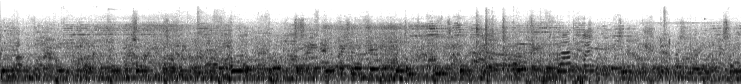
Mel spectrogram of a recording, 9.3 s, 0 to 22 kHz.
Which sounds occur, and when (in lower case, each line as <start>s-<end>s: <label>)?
0.0s-1.2s: male speech
0.0s-9.2s: speech babble
0.0s-9.2s: mechanisms
0.0s-9.2s: mechanisms
0.0s-9.2s: music
1.5s-2.9s: male speech
1.6s-1.7s: tick
2.1s-2.1s: tick
3.5s-4.9s: woman speaking
5.3s-7.5s: woman speaking
5.6s-5.7s: tick
5.9s-6.4s: generic impact sounds
8.1s-8.8s: woman speaking
8.3s-8.4s: tick
8.6s-8.6s: tick
9.1s-9.1s: tick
